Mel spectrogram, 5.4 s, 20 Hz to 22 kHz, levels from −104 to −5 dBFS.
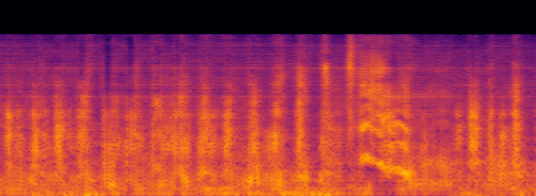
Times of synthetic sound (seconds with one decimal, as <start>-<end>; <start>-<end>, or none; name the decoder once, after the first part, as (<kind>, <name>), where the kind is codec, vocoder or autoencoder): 0.0-5.4 (vocoder, Vocos)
